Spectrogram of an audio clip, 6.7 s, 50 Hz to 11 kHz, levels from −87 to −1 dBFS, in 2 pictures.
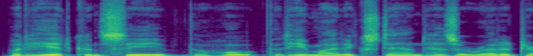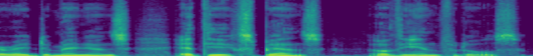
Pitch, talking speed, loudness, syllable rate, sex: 90 Hz, 170 wpm, -19 LUFS, 5.3 syllables/s, male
